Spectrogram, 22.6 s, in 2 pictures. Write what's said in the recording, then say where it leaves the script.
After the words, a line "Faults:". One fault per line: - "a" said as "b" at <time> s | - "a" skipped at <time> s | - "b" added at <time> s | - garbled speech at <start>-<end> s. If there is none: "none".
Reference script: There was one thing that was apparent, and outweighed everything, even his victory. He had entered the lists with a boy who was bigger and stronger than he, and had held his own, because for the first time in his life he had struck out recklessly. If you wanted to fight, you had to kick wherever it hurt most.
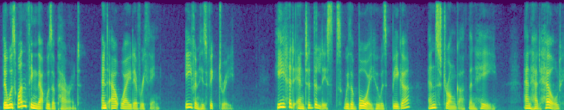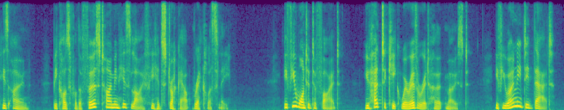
There was one thing that was apparent, and outweighed everything, even his victory. He had entered the lists with a boy who was bigger and stronger than he, and had held his own, because for the first time in his life he had struck out recklessly. If you wanted to fight, you had to kick wherever it hurt most. If you only did that
Faults:
- "If you only did that" added at 21.2 s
